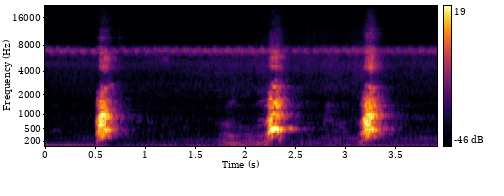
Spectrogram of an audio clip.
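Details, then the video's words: German Shepherd guarding its territory at night, barking to warn of a dog outside; three forceful barks about a second or more apart, over a low background hum. "Barking German Shepherd on Alert!"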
